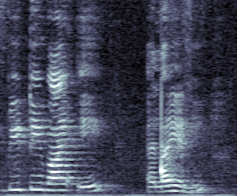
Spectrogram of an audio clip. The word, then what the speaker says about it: ptyalin: The spelling is P-T-Y-A-L-I-N-E, but the pronunciation is the ptyalin.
